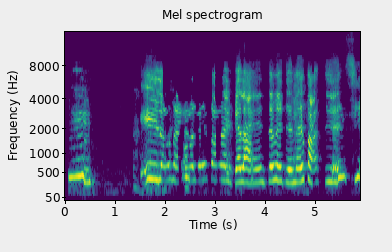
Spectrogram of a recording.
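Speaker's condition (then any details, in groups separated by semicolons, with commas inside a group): Cerebral palsy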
